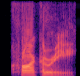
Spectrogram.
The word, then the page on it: crockery: American English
